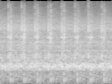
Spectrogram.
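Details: Shockwave therapy device on the forearm/hand of an adult male climber and woodworker with forearm and hand pain, possibly carpal tunnel; rapid, rough mechanical tapping pulses like a small jackhammer.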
